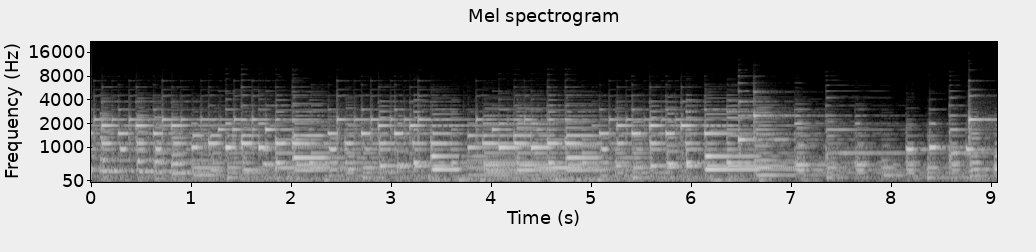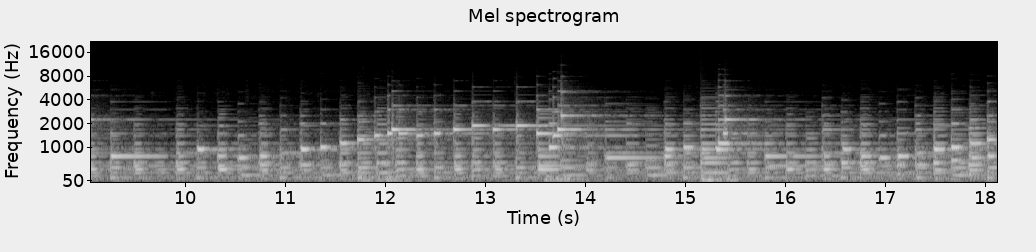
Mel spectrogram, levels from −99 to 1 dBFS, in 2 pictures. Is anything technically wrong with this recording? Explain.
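No, nothing technically wrong stood out on listening to this audio.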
